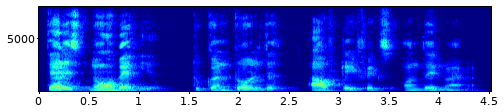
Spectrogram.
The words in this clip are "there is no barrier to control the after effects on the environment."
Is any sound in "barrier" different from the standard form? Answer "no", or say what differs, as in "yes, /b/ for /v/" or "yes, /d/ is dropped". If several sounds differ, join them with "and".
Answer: yes, /l/ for /ɹ/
